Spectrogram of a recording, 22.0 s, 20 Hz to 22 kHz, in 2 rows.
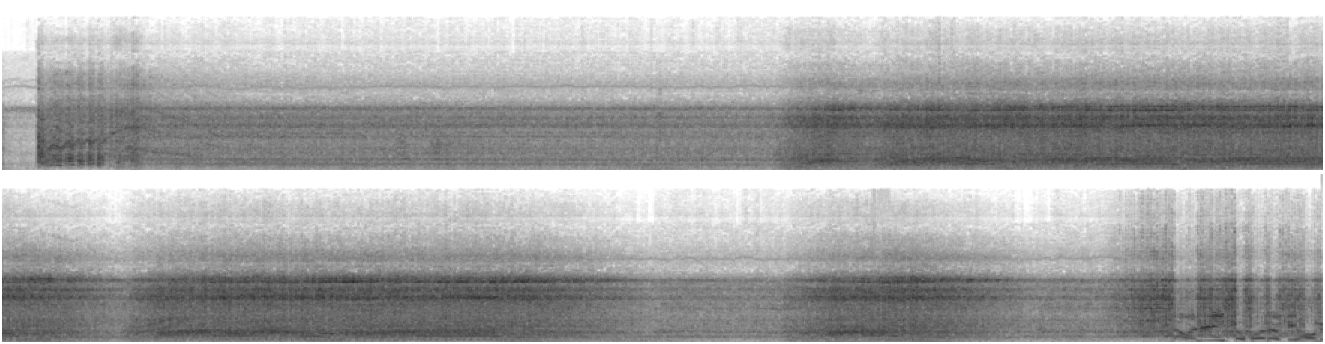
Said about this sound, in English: it definitely confuses me because the sound is pure Dodge. It's a Cummins 5-liter V8.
